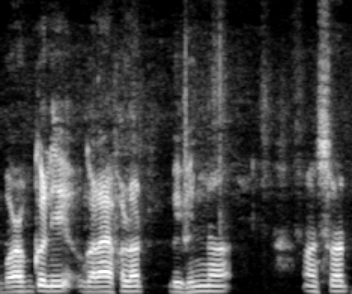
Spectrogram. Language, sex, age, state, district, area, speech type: Assamese, male, 30-45, Assam, Dhemaji, rural, spontaneous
